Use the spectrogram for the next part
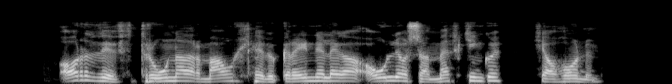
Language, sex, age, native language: Icelandic, male, 20-29, Icelandic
